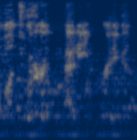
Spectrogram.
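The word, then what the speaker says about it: Regan: Not like Ronald Reagan. It's And now it's like there's no A in there. Follow him on Twitter at Patty Reagan.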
